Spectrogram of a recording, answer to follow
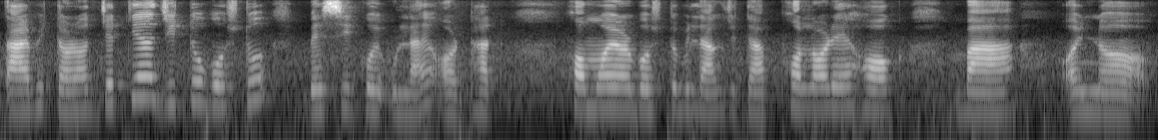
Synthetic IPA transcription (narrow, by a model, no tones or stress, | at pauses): taɹbʱitɔɹɔtzetijazitʊbɔstu | besikojʔulajɔ̰ɹtʰat | xɔmɔjɔɹbɔstubilakzetijapʰɔlɔɹɛɦɔk | ba | ɔ̰jnːɔ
